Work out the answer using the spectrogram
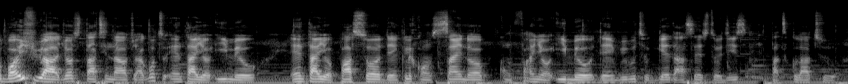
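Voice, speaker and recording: A chatty man with a Nigerian accent hosts a screen-recorded software tutorial, leaning heavily on fillers such as "so" and "actually." His voice sits in the mid range.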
